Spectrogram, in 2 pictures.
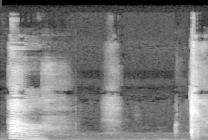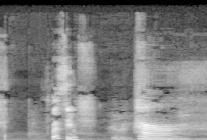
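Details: Baby described as sneezing for the first time: a single small, abrupt sneeze between fussy infant vocal sounds; sneezing.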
